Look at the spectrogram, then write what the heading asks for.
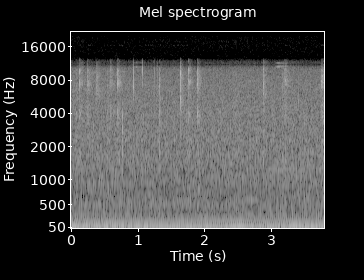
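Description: Light, quick keystrokes on a computer keyboard over a steady low electrical hum, a short run of close, soft clicks with no talking.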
